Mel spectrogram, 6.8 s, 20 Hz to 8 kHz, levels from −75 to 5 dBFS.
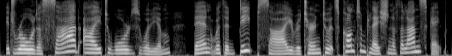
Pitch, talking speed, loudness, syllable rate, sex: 200 Hz, 170 wpm, -16 LUFS, 4.7 syllables/s, female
